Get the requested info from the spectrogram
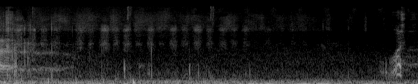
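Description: Sound effects of an animated dog: quiet breathing with a few faint taps over a low steady rumble, ending in a brief rising whine.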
